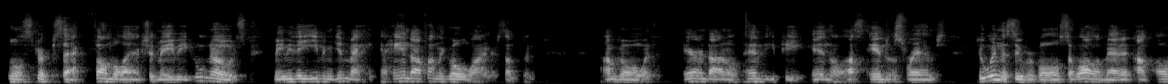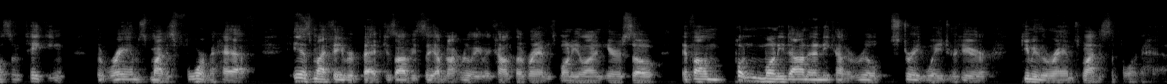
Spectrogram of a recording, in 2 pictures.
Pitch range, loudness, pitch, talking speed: 100-125 Hz, -26 LUFS, 115 Hz, 240 wpm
